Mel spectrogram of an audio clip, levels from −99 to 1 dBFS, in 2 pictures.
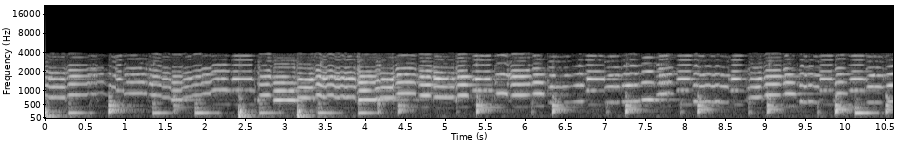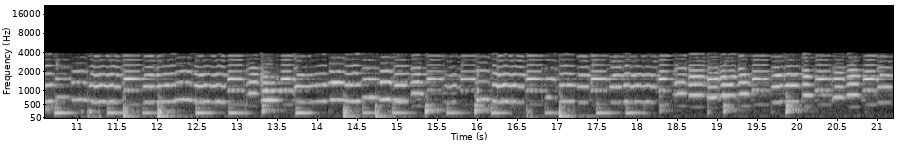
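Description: Sound cut by the noise suppressor from 0.59 to 0.76 s: the suppressor mistook this stretch for noise and pulled it down by about 11 dB for roughly 150 ms. The audio comes through a call path with nothing above 4 kHz, which fits a G.711 mu-law codec at 64 kbps.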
